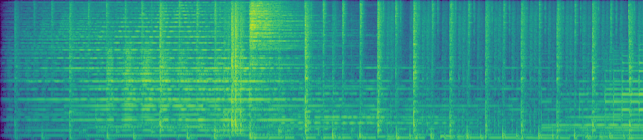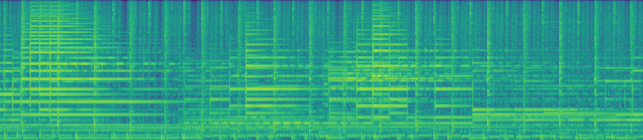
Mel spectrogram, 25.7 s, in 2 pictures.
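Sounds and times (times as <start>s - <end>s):
keys solo in the middle eight: 0.1s - 25.7s.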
